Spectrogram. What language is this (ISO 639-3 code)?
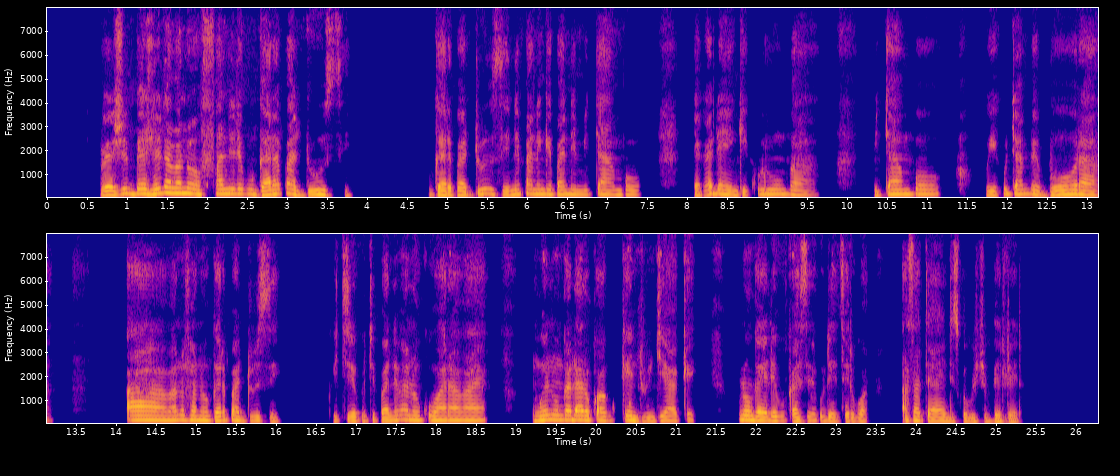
ndc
